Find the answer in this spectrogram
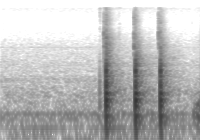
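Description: Three sharp taps of a hard object, about a second in, roughly a third of a second apart.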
